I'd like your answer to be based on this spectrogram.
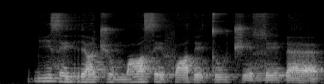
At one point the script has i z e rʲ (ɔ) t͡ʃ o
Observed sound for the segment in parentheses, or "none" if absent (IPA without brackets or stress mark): ɑ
